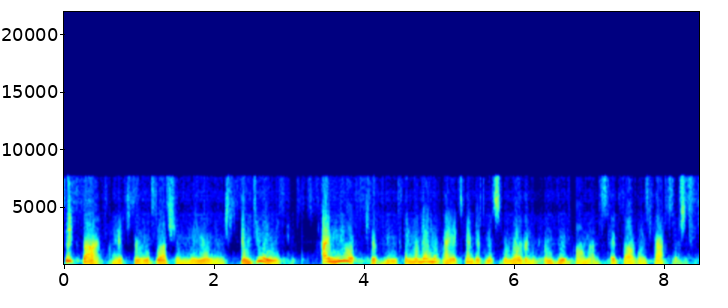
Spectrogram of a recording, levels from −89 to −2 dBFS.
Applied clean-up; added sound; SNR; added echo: neural separator model SepFormer DNS4.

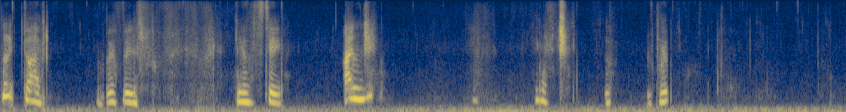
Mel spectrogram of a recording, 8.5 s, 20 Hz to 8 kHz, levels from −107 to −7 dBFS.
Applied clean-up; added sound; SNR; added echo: neural diffusion model UNIVERSE++.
